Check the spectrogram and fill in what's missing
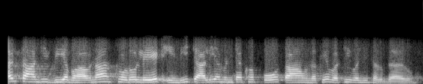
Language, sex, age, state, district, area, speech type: Sindhi, female, 45-60, Delhi, South Delhi, urban, conversation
